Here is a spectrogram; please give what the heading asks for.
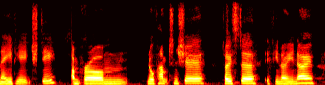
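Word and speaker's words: Towcester: But because our place names are weird and they're ancient, it's pronounced toaster.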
